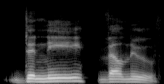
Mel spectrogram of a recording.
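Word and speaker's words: Denis Villeneuve: and effects and uh Deni vnu uh tremendous director by the way I practiced five times how to say his name Deni Vu is is the correct pronunciation and when Dune part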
